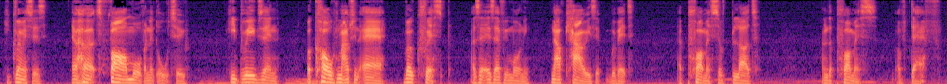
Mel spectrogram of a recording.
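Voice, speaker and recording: A man performing a grave, ominous storyteller, narrating a dark fantasy storybook in a slow, hushed, portentous manner. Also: fairly low pitch, pitched below the performer's own voice.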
